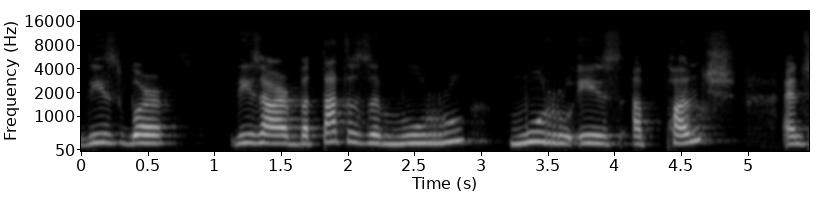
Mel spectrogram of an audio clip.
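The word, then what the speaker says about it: muro: that's Bates amuru okay not to be confused with muru because muru is aide uh um an outside wall around your garden for example you can have a wall around the garden and that is muru with one R and muru A Punch Double R so and of course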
